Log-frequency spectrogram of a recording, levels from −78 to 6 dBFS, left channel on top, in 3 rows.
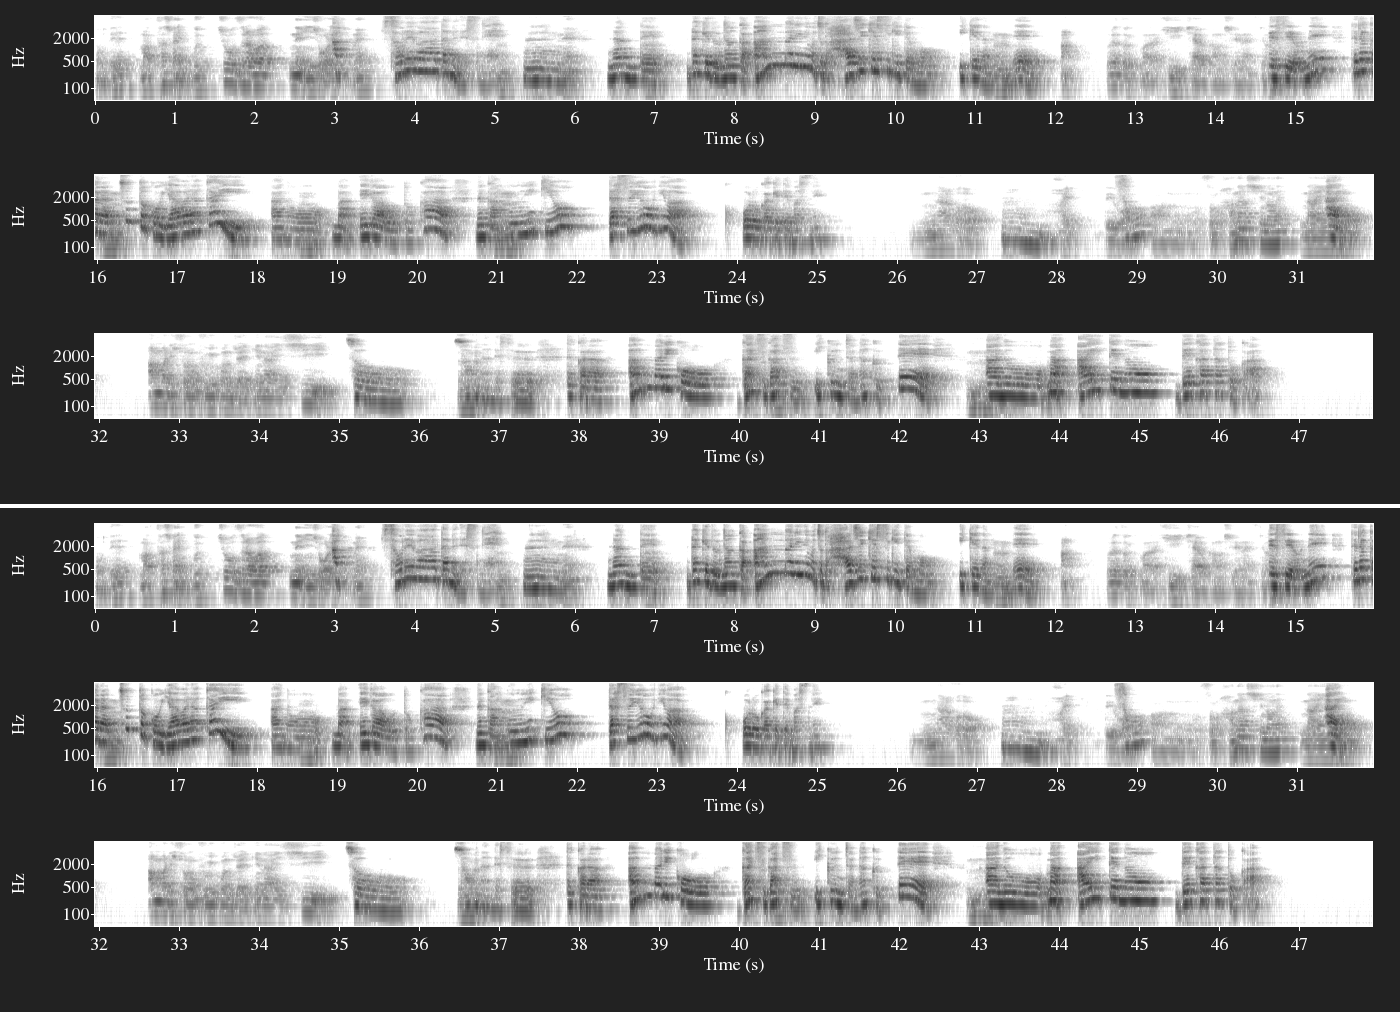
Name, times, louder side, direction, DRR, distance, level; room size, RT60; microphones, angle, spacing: voice 1, 0.0-3.4 5.0-5.2 5.7-6.0 6.8-7.1 11.2-11.5 12.1-12.2 12.6-14.8 16.0-16.3 18.5-18.7 20.9-21.3 26.2-27.0 27.9-28.2 28.6-31.7 32.6-35.0 36.5-36.8 40.4-40.6 42.8-43.2, right 1 dB, 5° right, -4 dB, 0.9 m, -38 dB
voice 2, 3.6-5.1 5.3-5.9 6.4-7.0 7.4-10.5 10.9-11.7 14.7-15.4 15.7-17.9 18.2-21.9 22.4-23.3 24.1-25.0 27.3-27.8 28.7-29.1 31.3-31.6 35.1-35.8 36.4-38.3 38.6-39.6 40.0-42.6 43.1-45.2 45.5-46.5, right 2 dB, 30° right, 5 dB, 0.3 m, -24 dB
3.6 x 2.7 x 2.6 m, 0.62 s
head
